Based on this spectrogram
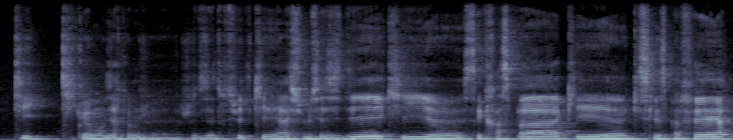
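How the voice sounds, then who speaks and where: Fairly slow, monotone delivery with flat intonation and audible room echo. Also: man, fairly high pitch for a man. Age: 30s. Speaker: podcast guest. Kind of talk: casual debate.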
